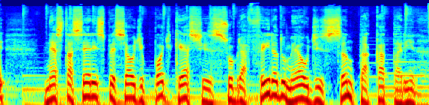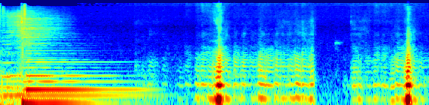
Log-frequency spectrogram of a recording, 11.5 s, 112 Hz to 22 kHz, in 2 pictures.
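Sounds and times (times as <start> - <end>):
speech: 0.0 - 6.4
bee buzzing: 7.5 - 11.4.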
